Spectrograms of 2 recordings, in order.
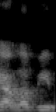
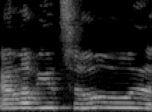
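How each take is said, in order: First: Said in the usual way. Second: High, sweet and cute. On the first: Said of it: "It took her a good ten seconds to even say". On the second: Retold or imitated. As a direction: coo it like a loving big sister. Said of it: "You even put on a sweet, cute little voice".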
